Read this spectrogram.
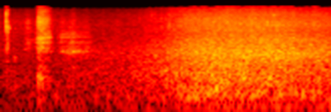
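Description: Waves crash loudly on the shore.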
